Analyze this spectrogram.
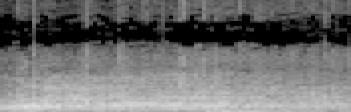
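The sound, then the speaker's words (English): A crowd of supporters cheers in welcome as Boris Johnson, mobbed by press, arrives to deliver a speech, making a loud, dense roar of voices that is steady throughout. “It's been quite a rapturous welcome for Boris Johnson by all accounts.”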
